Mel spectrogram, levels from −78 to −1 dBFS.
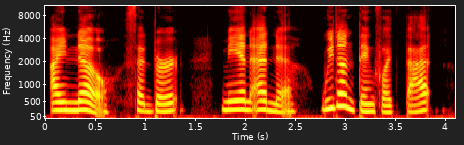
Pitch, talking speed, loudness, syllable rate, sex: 240 Hz, 160 wpm, -18 LUFS, 4.2 syllables/s, female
